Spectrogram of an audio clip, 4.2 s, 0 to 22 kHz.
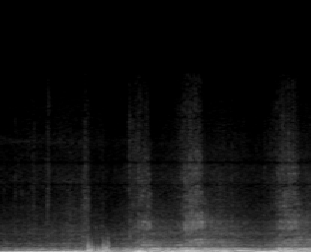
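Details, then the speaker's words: '58 Biscayne V8 idling and blipped: a deep, even rumble that rises and settles cleanly with no knocks or leaks. The engine runs great and the exhaust sounds healthy. "really like the sound on that exhaust you hear the engine runs great"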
